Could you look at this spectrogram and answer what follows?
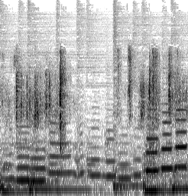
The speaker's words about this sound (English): Someone's typing.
